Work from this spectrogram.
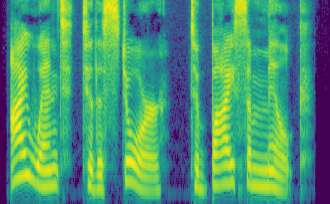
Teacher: The words went, store, and milk are stressed. The other words, I, to, the, to, some, are quickly, lightly pronounced. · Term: Sentence stress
